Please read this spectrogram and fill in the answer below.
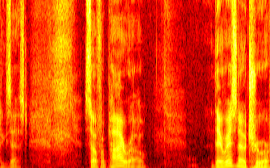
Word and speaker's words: Pyrrho: His name, this guy, was named Pyrrho, Pyrrho. I've also seen it spelled with an N at the end, Pyrrhon.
